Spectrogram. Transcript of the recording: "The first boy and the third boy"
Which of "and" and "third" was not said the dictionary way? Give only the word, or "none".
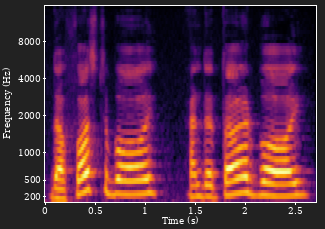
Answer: third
